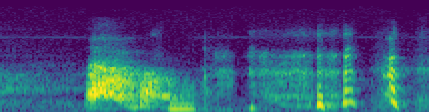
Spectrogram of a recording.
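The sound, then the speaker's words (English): A dog barks a handful of times, starting with one longer, louder bark followed by a quick series of shorter, sharper yaps, with no talking. “The dog's giving you the seal of approval.”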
